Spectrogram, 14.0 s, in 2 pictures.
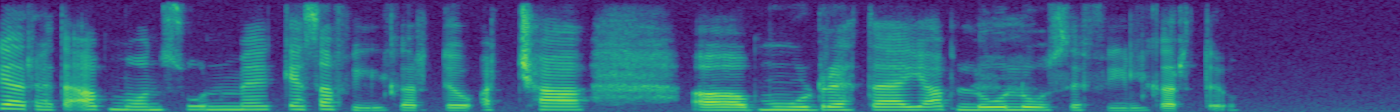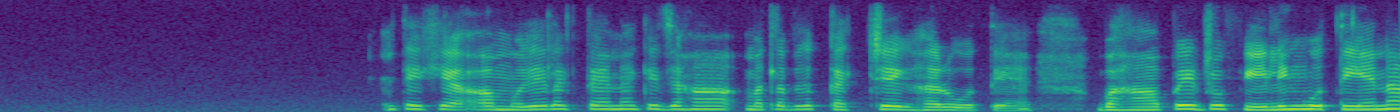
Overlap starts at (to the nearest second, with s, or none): none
